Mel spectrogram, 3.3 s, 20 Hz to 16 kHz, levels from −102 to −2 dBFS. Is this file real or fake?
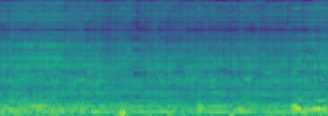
fake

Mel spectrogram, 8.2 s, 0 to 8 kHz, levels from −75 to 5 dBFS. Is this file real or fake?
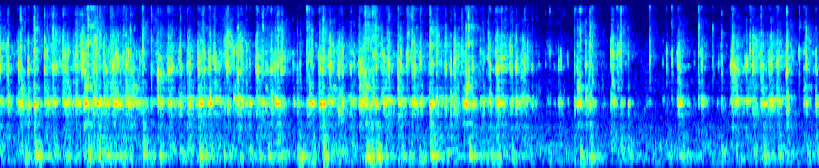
fake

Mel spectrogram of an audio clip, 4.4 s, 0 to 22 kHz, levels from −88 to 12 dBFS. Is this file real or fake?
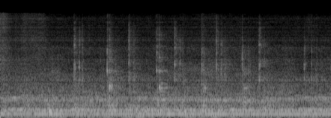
fake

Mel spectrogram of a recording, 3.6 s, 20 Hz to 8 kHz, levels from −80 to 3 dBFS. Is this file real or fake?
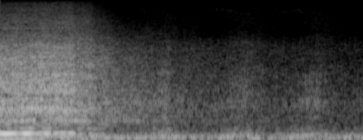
real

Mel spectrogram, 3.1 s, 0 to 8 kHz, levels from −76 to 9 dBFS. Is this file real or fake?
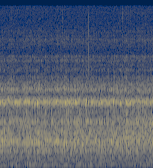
real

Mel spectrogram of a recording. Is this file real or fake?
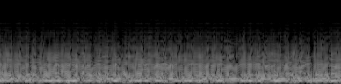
fake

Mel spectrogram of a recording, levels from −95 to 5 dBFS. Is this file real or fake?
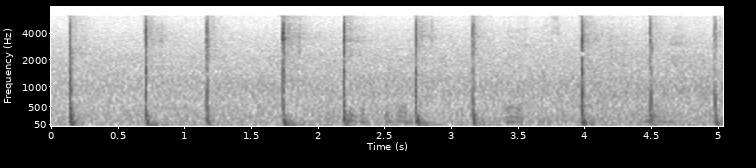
real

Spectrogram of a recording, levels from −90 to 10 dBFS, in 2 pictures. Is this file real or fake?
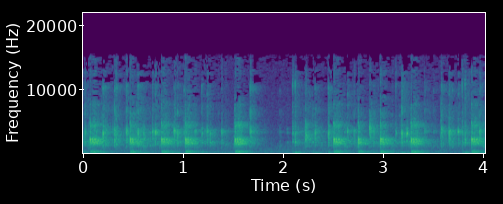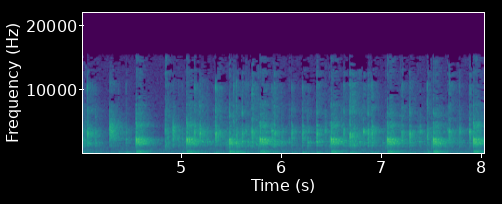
real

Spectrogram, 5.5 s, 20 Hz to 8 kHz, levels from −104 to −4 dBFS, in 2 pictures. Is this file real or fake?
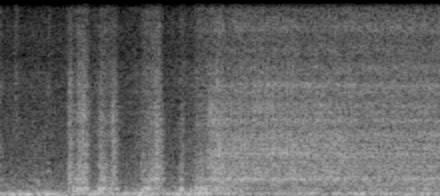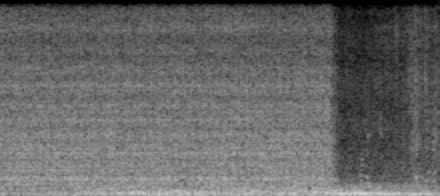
fake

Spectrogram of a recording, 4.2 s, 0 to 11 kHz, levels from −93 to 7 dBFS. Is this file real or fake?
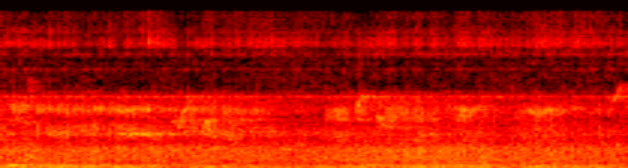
fake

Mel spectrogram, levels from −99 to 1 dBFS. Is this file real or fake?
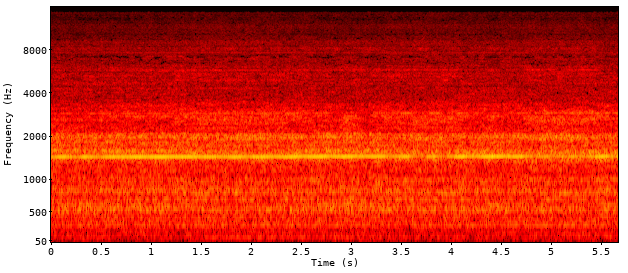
real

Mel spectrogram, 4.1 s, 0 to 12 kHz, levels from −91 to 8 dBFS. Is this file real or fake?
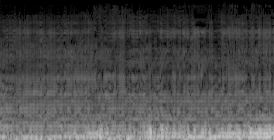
fake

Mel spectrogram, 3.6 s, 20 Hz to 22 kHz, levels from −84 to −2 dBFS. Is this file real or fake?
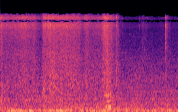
real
